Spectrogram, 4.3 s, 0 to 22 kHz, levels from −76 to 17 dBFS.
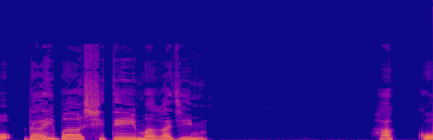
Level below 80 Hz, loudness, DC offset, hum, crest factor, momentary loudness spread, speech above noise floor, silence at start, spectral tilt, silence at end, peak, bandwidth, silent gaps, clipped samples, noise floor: -60 dBFS; -20 LUFS; under 0.1%; none; 16 dB; 6 LU; 47 dB; 0 s; -5.5 dB/octave; 0 s; -6 dBFS; 15.5 kHz; 2.14-2.21 s; under 0.1%; -67 dBFS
